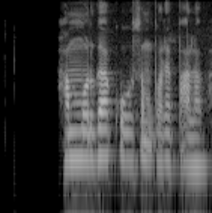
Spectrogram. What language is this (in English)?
Magahi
